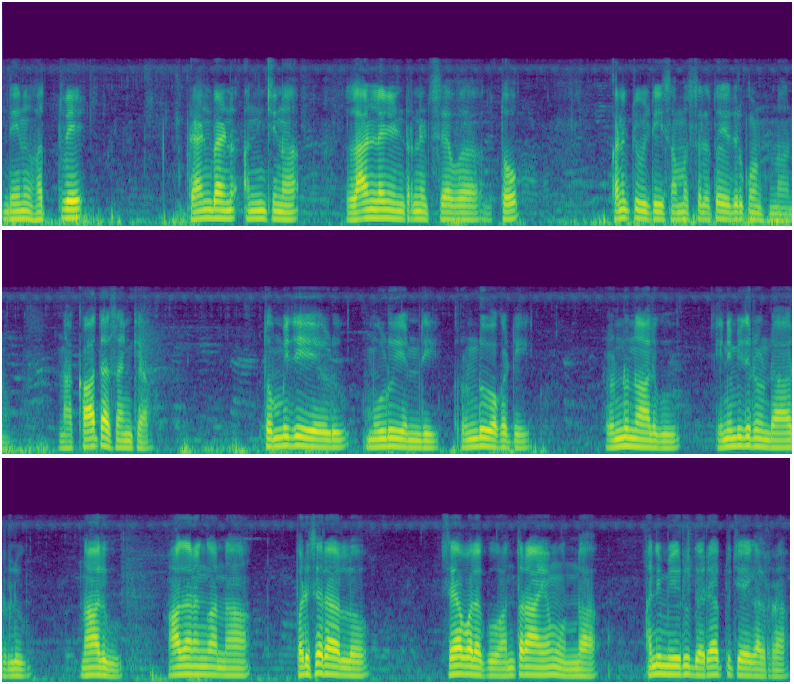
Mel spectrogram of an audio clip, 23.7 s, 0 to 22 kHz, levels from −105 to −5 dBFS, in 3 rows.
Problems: constant background noise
